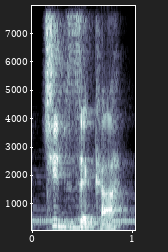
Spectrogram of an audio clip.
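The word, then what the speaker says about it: צדק: A palavra esmola no hebraico, ela se pronuncia tzedekah.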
